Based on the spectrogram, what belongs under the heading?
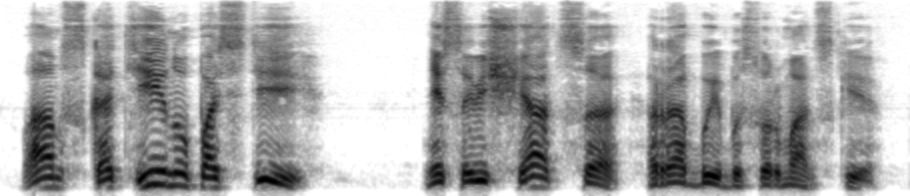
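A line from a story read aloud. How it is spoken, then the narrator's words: Thunderous shout. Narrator (Russian): Кричевский крикнул громовым голосом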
